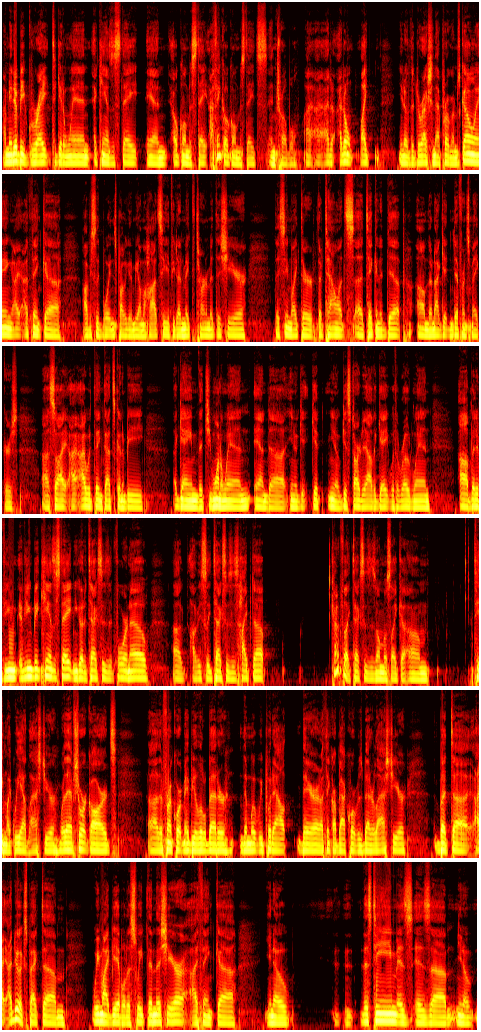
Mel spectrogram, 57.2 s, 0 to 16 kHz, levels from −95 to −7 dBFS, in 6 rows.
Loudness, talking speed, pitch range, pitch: -26 LUFS, 215 wpm, 100-115 Hz, 105 Hz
